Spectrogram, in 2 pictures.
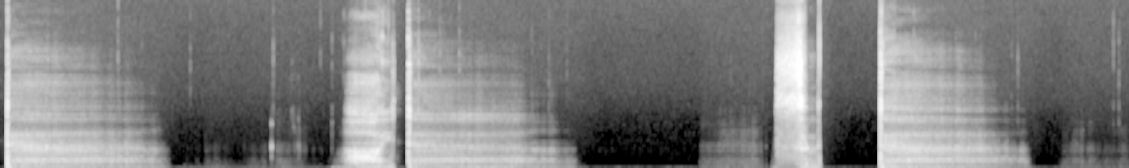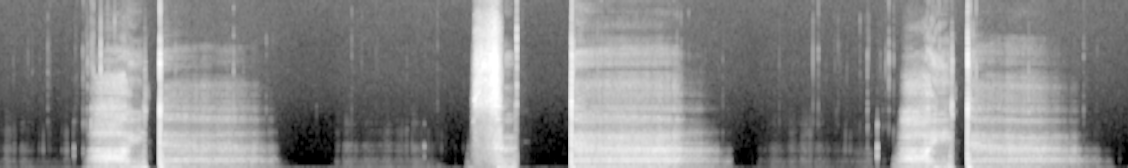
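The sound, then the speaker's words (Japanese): Slow, deep breathing in and out as a series of long, airy breaths alternating with short pauses. The exhales carry a soft, sighing quality, and the rhythm stays slow and even throughout. “吸って、吐いて、吸って、”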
